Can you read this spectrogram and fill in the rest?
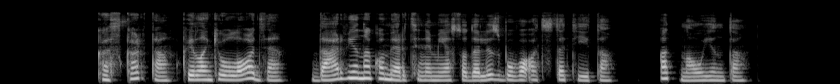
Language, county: Lithuanian, Kaunas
